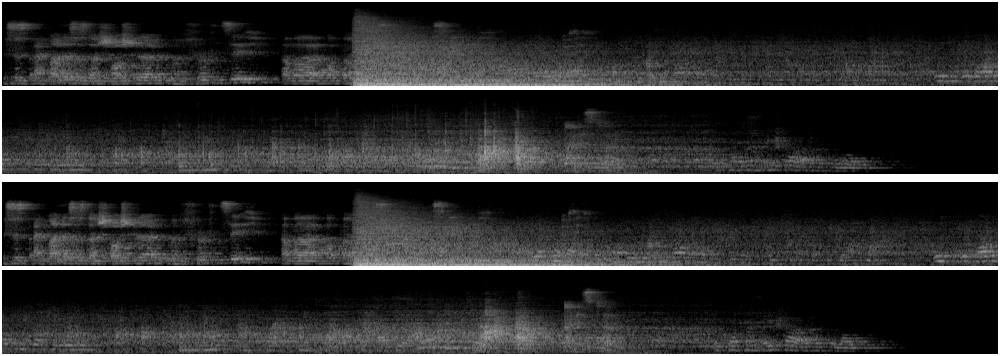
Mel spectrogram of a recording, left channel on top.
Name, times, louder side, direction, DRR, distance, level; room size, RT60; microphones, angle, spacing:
voice 1, 0.0-4.9 5.7-5.8 15.6-16.1, right 2 dB, 40° right, -3 dB, 0.5 m, -38 dB
sound 1, 3.5-12.6 12.9-13.1 13.5-13.6 13.9-14.0 14.2-14.5 14.8-14.9, equal, 25° left, 0.7 m, -33 dB
sound 2, 4.2-4.3 4.6-18.1, left 1 dB, 75° left, 0.4 m, -39 dB
voice 2, 5.3-10.9 11.7-16.1 17.1-18.7, right 2 dB, 90° right, -2 dB, 0.4 m, -44 dB
2.8 x 2.3 x 2.2 m, 1.2 s
head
